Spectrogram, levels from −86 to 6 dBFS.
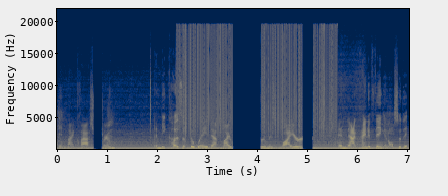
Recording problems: crackling; loud; from 2.5 to 5.5 s; 6 dB below the speech
electrical hum; noticeable; throughout; 60 Hz, 10 dB below the speech
traffic noise; noticeable; throughout; 15 dB below the speech
household noises; faint; throughout; 25 dB below the speech
audio cutting out; at 0.5 s, at 3.5 s for 0.5 s and at 5 s

